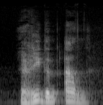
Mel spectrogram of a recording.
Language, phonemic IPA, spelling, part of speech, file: Dutch, /ˈradə(n) ˈan/, rieden aan, verb, Nl-rieden aan.ogg
- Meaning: inflection of aanraden: 1. plural past indicative 2. plural past subjunctive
